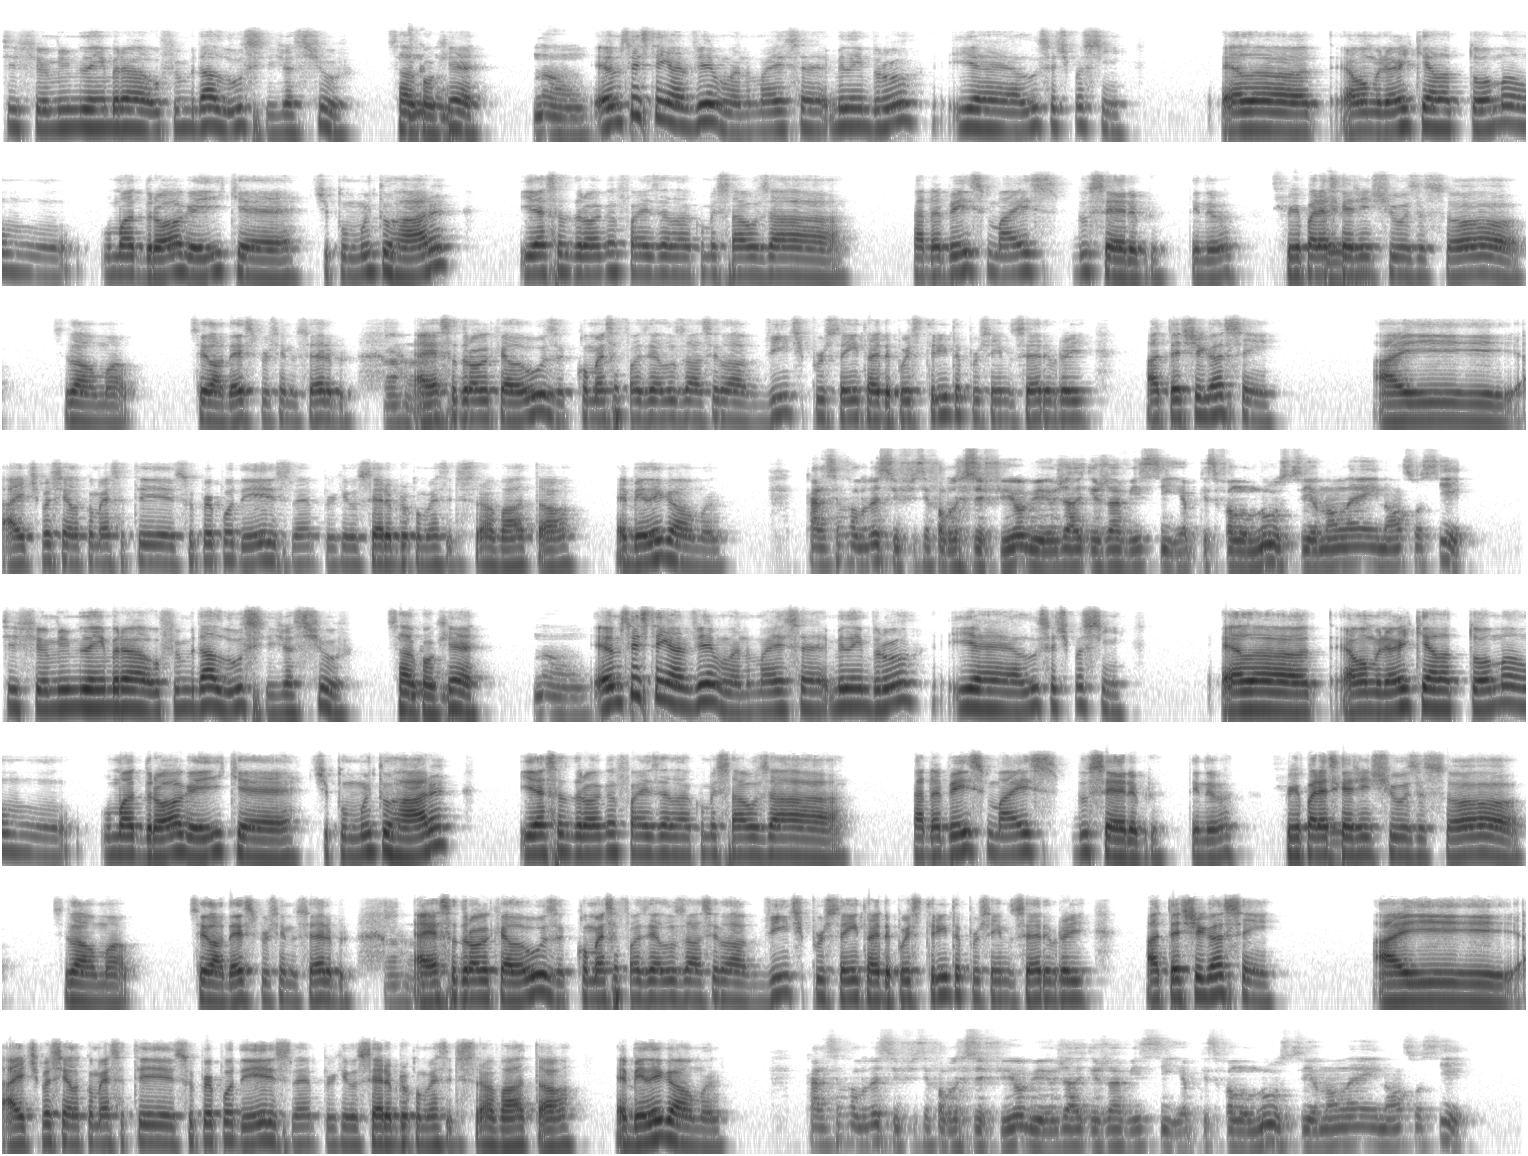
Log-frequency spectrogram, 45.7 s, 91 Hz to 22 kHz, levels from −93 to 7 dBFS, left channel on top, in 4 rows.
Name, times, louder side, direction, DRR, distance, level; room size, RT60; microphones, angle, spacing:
voice 1, 0.0-2.6 3.0-3.5 4.4-6.9 7.1-8.4 9.1-11.9 12.2-14.8 15.3-17.8 18.3-20.7 21.1-22.8 23.3-23.8 24.3-31.0 31.4-32.4 33.1-38.6 38.9-39.7, right 3 dB, 45° right, 0.4 m, -22 dB
voice 2, 3.0-3.4 4.0-4.4 21.3-21.5 25.7-26.1 40.3-45.2, left 4 dB, 80° left, 0.5 m, -28 dB
10.5 x 5.3 x 4.2 m
head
